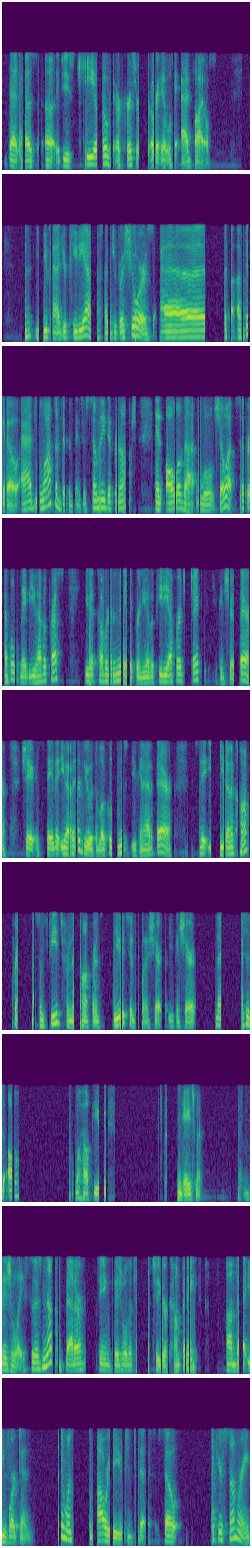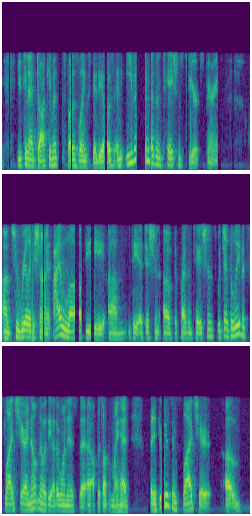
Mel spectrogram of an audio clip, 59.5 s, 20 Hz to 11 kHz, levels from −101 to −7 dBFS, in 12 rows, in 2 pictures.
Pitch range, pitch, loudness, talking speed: 105-135 Hz, 120 Hz, -26 LUFS, 200 wpm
